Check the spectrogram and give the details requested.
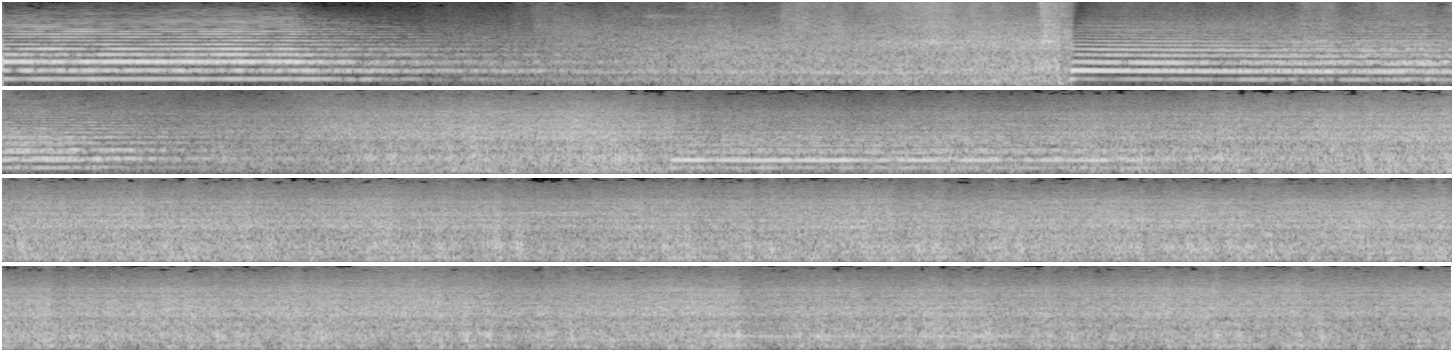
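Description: Locomotive horn sounding several blasts: a long one at the start, another long one a few seconds later that sags slightly in pitch, and a shorter, weaker one about ten seconds in. Passenger coaches then roll past with a steady rumble of wheels on rail.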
